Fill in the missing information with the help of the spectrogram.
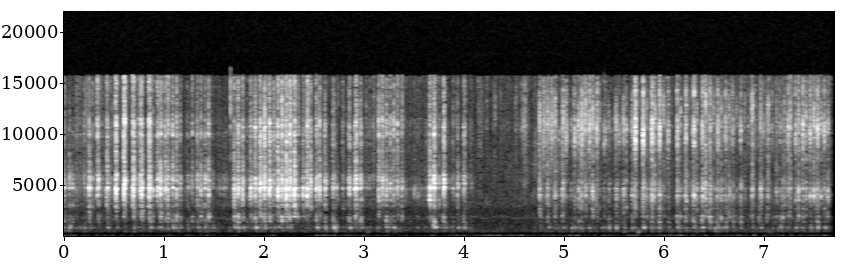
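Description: A wooden stick scratches the wax coating off a flat scratch art card to reveal a figure. Quick, dense, bright scraping strokes come in bursts with short pauses, and faint low rumble sits underneath.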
